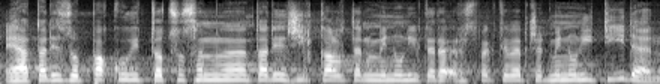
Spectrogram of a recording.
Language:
Czech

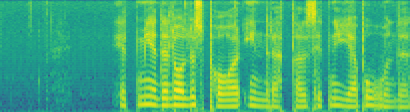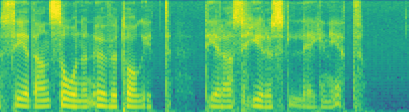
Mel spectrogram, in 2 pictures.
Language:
Swedish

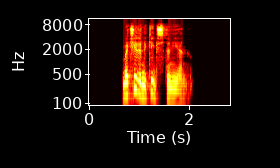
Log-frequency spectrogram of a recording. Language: Kabyle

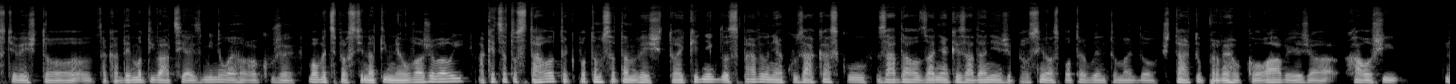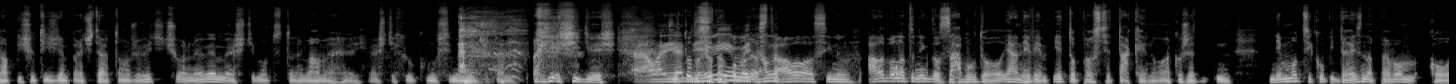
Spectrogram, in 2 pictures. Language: Slovak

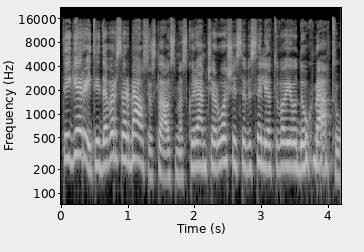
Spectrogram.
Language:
Lithuanian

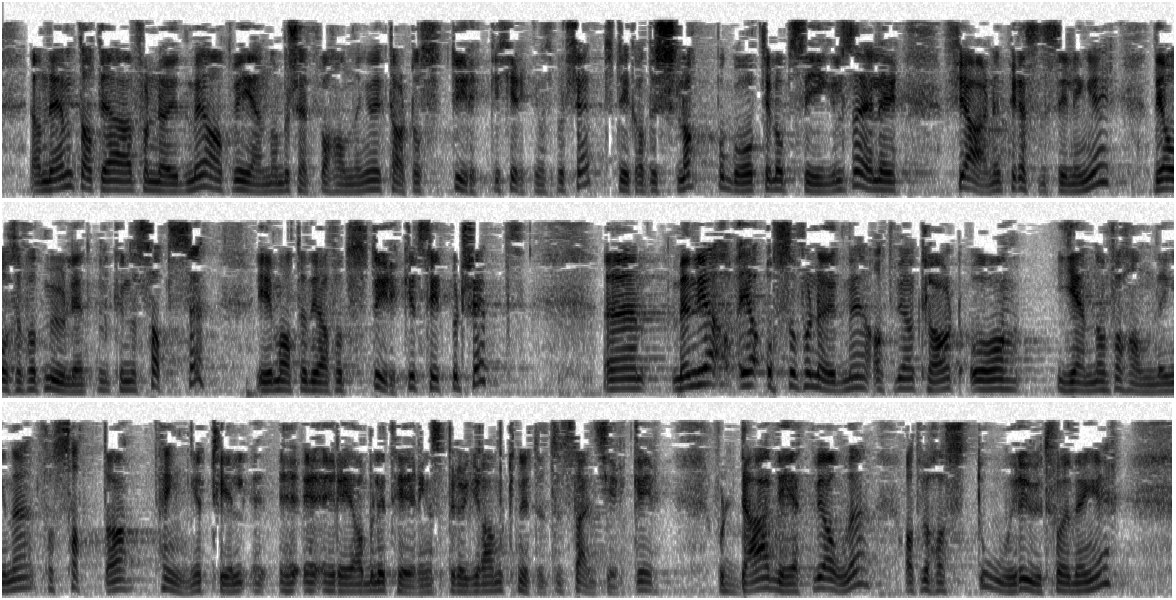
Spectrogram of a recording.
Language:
Norwegian Bokmål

